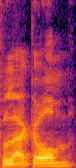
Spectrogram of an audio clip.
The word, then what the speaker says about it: lagom: The Swedes have this thing, I think it's pronounced lagom, L-A-G-O-M.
